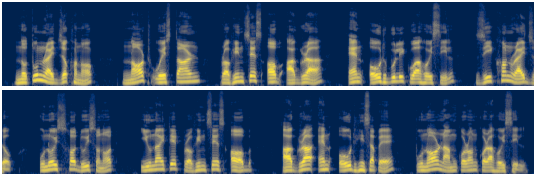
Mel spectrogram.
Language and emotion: Assamese, neutral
